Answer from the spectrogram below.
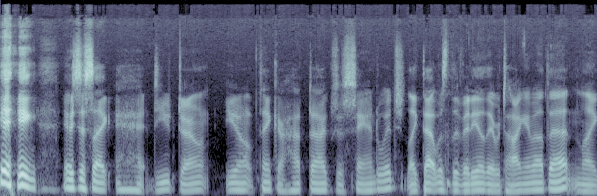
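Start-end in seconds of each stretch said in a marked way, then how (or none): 1.2-4.1 mock patronizing, superior, condescending delivery. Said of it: "more condescending".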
